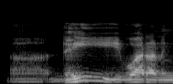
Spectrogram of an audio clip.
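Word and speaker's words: 令和: 야노 코치라는 사람이 웨지를 통해서 보도를 했는데 웨지 2024년 6월에 게재된 헤이세이 전사 레이와라는 게 이제 지금 령화라고 되는 거를 얘네들이 레이와라고 발음을 하는 모양이에요.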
